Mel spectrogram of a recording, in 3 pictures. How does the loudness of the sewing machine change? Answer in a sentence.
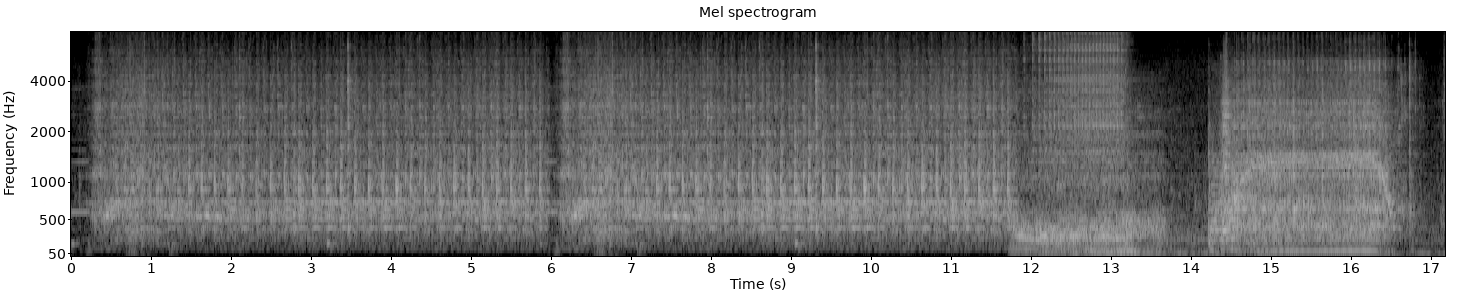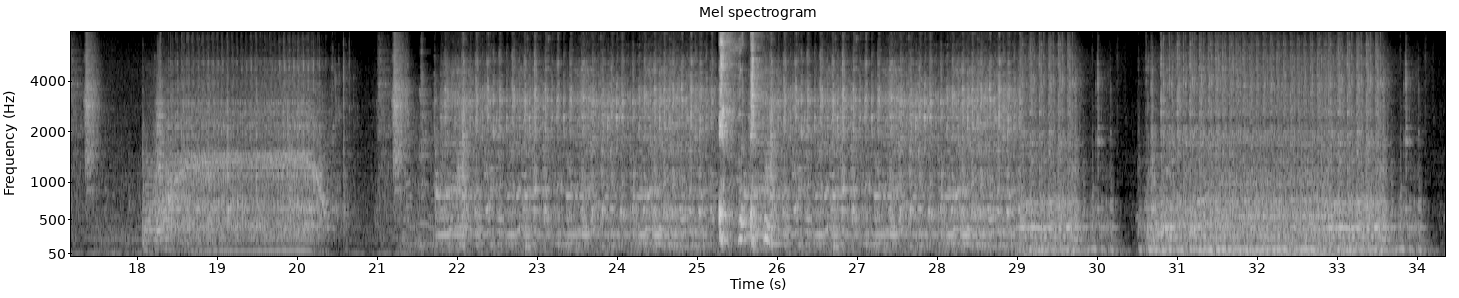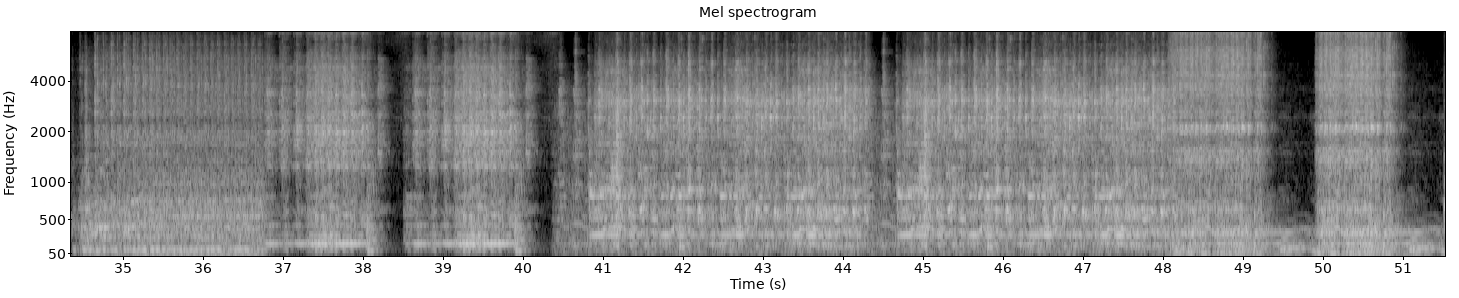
The volume of the sewing machine goes up.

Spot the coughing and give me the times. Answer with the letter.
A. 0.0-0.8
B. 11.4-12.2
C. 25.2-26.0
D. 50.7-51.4
C.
